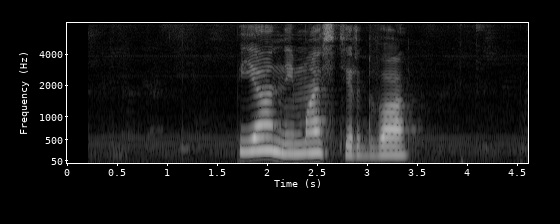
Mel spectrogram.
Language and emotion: Russian, sad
